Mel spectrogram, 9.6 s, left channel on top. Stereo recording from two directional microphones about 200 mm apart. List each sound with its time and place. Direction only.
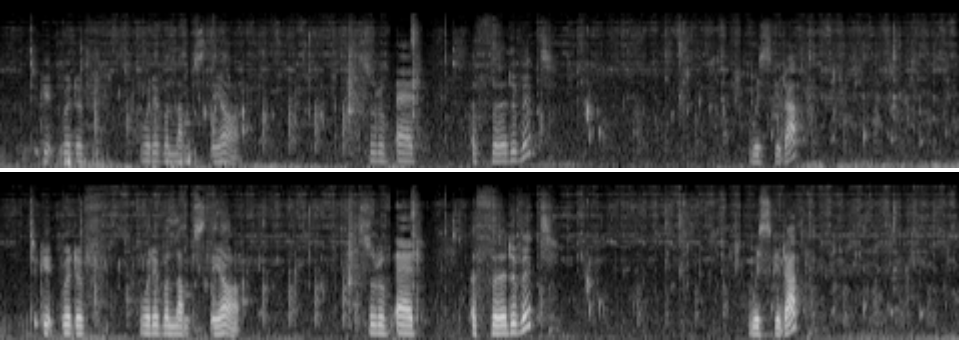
0.3 s speech: 50° right (ahead or behind)
3.7 s speech: 50° right (ahead or behind)
7.5 s speech: 50° right (ahead or behind)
